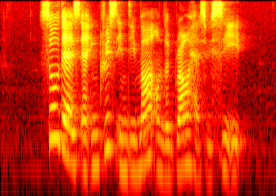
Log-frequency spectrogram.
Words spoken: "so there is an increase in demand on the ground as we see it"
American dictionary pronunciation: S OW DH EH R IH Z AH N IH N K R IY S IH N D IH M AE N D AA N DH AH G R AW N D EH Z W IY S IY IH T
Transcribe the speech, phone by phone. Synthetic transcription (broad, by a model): S OW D EH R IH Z AH N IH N K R IY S IH N D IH M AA N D AA N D AH G R AW N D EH S W IY S IY IH T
